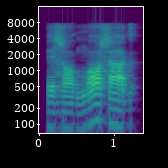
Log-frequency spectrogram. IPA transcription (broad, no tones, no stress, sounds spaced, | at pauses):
e ɮ ɒː ɡ ŋ ɒː ɬ a ɡ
